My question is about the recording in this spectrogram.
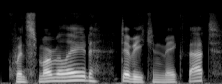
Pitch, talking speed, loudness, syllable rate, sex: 140 Hz, 160 wpm, -17 LUFS, 5.8 syllables/s, male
